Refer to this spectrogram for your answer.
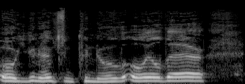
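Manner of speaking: judgmental bro voice. Imitating the other speaker scolding a shopper about canola oil: imitating Crosby as a judgy bro. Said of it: "me impersonating you, telling Lugavere".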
